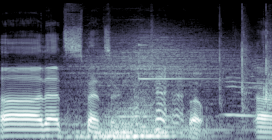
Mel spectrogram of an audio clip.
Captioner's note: bell dings; crowd applauds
